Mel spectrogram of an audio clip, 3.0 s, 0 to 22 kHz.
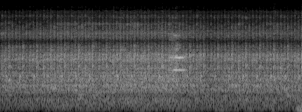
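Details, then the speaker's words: Isuzu Big Horn 4JG2 diesel idling after overhaul, still knocking: rough, hissy idle with light tek-tek-tek tapping from deep inside and some vapour escaping; found piston problem, liners not replaced during overhaul, pistons to be inspected. "okey Jadi tidak berapa nampak yang bunyinya tek tek tek tek tek. Boleh dengar tek tek tek. Nah, dia punya anu kasar sikitlah."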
